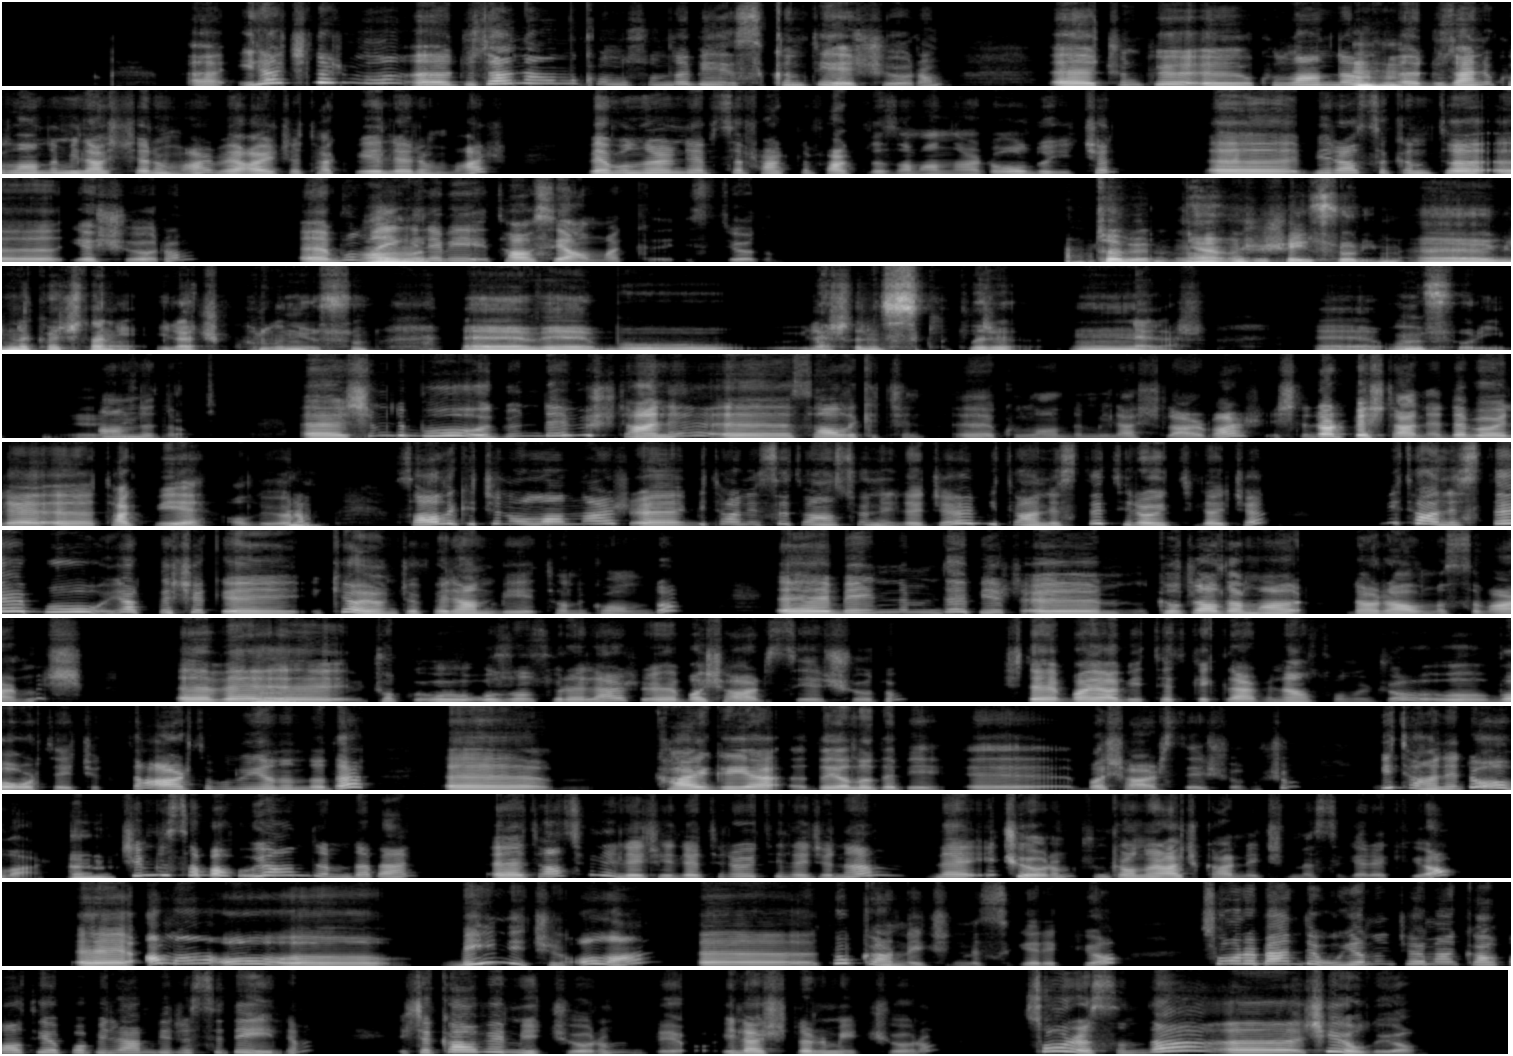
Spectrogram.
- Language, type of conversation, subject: Turkish, advice, İlaçlarınızı veya takviyelerinizi düzenli olarak almamanızın nedeni nedir?
- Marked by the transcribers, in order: tapping; other background noise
